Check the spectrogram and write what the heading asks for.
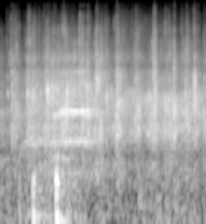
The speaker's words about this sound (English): So give her a round of applause, y'all.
